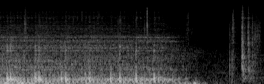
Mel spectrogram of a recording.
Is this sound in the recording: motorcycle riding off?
yes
